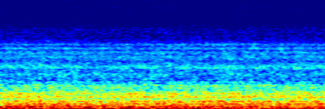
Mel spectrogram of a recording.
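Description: Steady low background hum and faint hiss of room tone, with no distinct sound events.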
